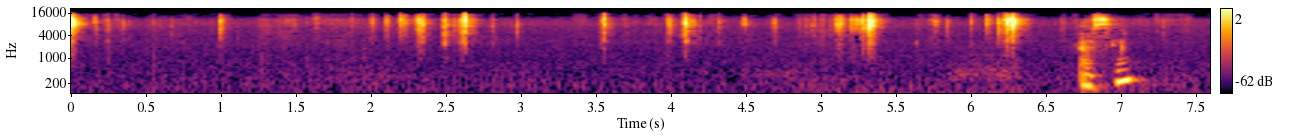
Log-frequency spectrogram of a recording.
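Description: Small plastic beads click softly against each other.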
